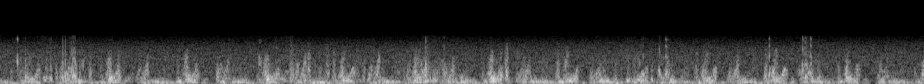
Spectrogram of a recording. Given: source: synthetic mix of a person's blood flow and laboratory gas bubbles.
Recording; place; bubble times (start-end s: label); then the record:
Doppler ultrasound of blood flow; precordium
0.15-0.38 s: bubbles
0.41-0.55 s: bubbles
0.58-0.87 s: bubbles
2.57-2.95 s: bubbles
4.19-4.71 s: bubbles
6.24-6.37 s: bubbles
6.41-6.72 s: bubbles
7.67-7.74 s: bubbles
7.97-8.24 s: bubbles
From the record:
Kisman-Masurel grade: 221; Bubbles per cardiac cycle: several, 3 to 8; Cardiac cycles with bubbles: 10 to 50%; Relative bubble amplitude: barely perceptible (0.100 to 0.250); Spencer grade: 2 (many but less than half of the cardiac periods contain bubble signals, singularly or in groups); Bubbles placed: anywhere in the cardiac cycle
